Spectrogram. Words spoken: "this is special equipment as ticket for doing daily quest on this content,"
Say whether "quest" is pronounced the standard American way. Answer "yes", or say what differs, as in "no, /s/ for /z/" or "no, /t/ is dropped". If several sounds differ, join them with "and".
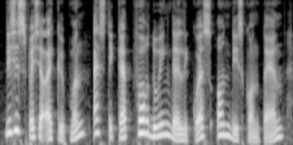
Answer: no, /t/ is dropped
